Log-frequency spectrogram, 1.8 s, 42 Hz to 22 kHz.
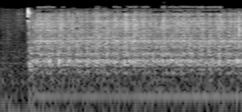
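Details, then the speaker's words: Daiwa DR-7500 antenna rotator (same as Kenpro KR-400), internals refurbished and upgraded, powered up on the bench: motor kicks on abruptly, then a steady gear whirr and even low hum, no knocks or catches; normal motor and gear train running. "so let's turn him on i'm powered up so there we are there we are powered up we're taking a bit of a drive"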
